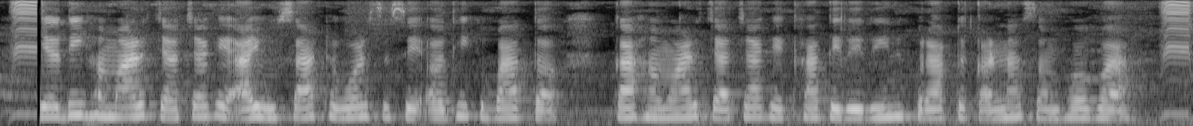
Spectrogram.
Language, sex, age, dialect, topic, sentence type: Bhojpuri, female, 25-30, Southern / Standard, banking, statement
